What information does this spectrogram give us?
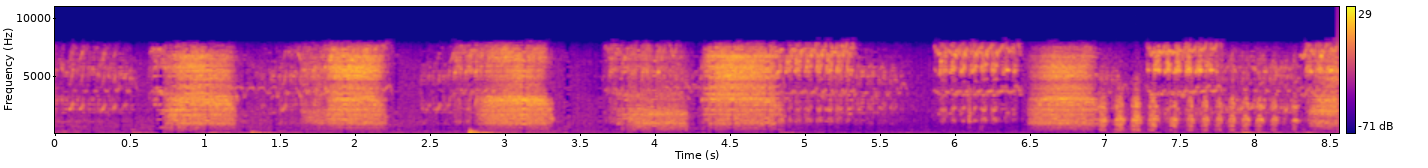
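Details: Barn owl with a mouse, recorded 17 September 2019 at 06:11: a run of long, harsh, broadband hissing screeches, each about half a second to a second, following one another almost without pause, with a few soft low thumps.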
